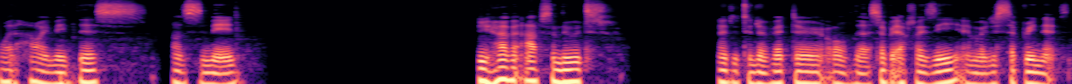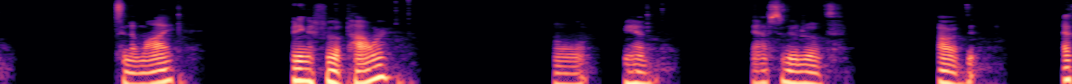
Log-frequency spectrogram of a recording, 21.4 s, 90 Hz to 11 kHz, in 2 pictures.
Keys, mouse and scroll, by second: 0.8-2.0 scroll up 12, 2.3 middle click, 3.2-3.7 scroll up 2, 3.8-4.1 scroll down 3, 12.4 middle click, 13.4 click, 17.1 middle click, 17.9 scroll up 2.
